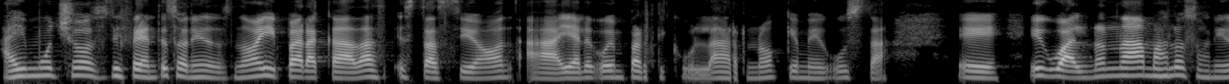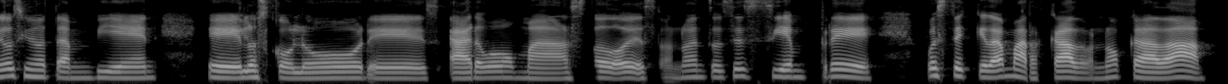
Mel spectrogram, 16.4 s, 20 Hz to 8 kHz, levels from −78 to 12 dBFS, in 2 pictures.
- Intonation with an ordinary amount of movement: Yes, average, 3.0 semitones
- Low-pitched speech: No, medium, 180 Hz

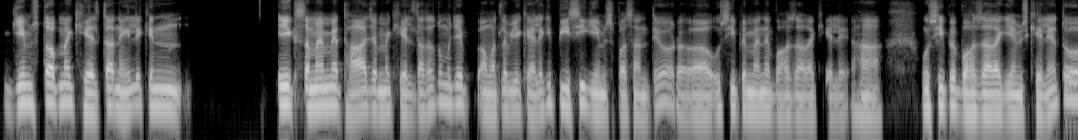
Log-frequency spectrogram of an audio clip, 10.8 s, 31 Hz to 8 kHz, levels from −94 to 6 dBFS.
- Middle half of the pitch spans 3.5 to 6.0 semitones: Yes, average, 4.1 semitones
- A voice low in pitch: Yes, low, 105 Hz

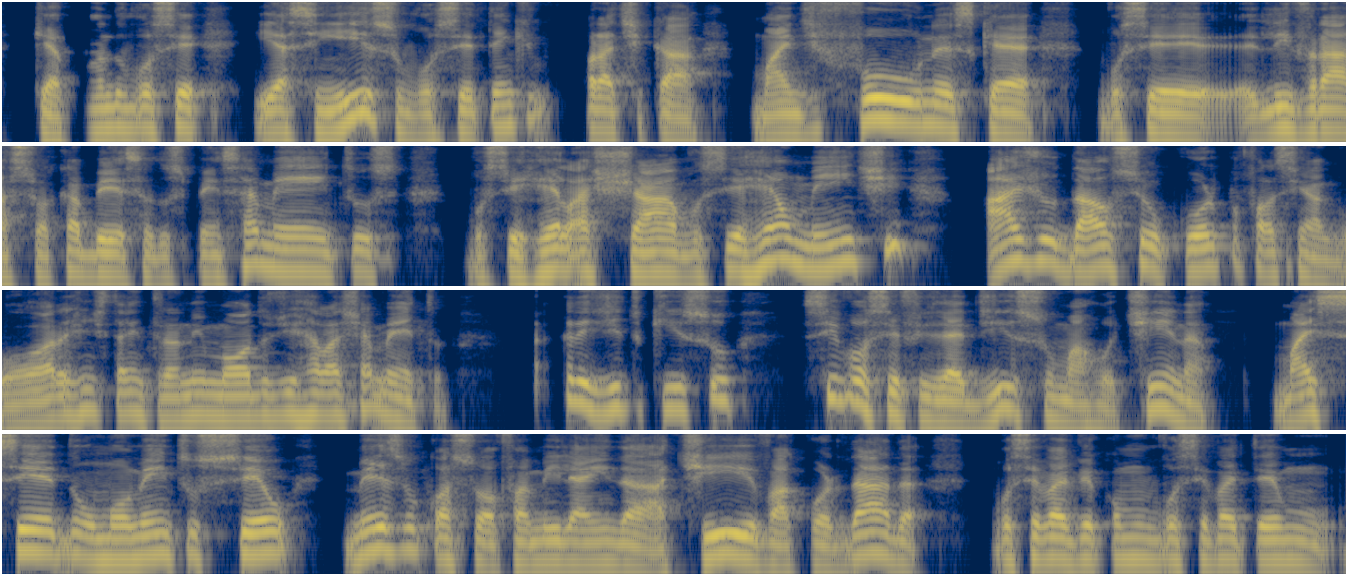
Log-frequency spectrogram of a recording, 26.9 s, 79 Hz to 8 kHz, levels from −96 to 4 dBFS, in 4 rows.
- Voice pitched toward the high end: No, low, 130 Hz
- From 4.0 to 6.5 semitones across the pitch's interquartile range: Yes, average, 4.4 semitones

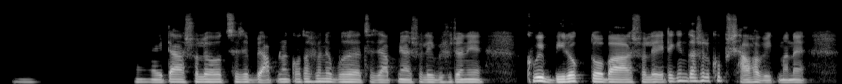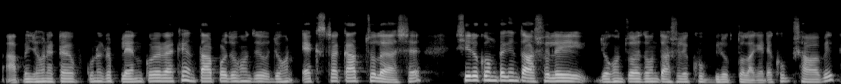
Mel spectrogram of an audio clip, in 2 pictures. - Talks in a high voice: No, low, 130 Hz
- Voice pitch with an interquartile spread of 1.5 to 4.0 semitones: No, average, 4.5 semitones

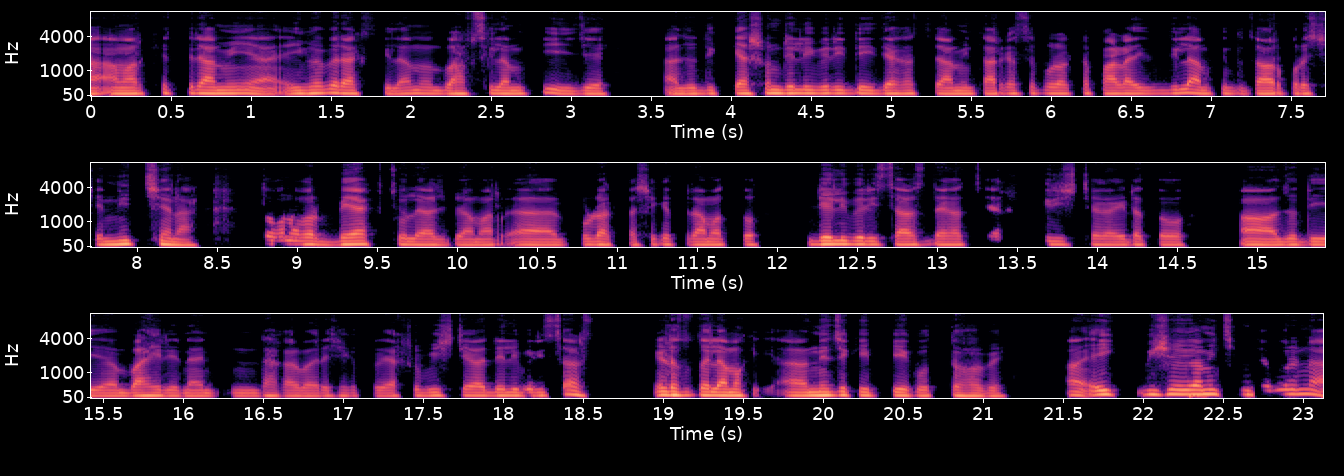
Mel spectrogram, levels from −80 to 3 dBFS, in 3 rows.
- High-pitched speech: No, low, 115 Hz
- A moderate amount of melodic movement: No, narrow, 2.3 semitones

